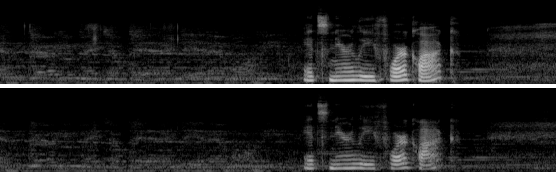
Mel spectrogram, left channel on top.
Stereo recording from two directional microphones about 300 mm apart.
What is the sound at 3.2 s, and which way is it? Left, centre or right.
Speech, left.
